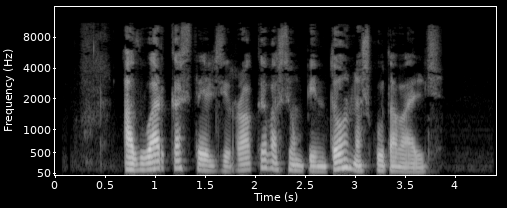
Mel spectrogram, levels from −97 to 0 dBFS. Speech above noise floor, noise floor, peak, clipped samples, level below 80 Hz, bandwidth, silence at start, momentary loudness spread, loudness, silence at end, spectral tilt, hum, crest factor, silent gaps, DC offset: 31 dB; -59 dBFS; -6 dBFS; under 0.1%; -62 dBFS; 11.5 kHz; 0.7 s; 8 LU; -29 LUFS; 0.6 s; -6 dB/octave; none; 22 dB; none; under 0.1%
